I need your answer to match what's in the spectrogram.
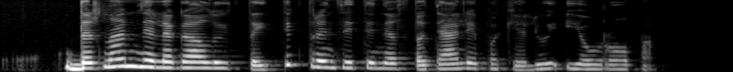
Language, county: Lithuanian, Vilnius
